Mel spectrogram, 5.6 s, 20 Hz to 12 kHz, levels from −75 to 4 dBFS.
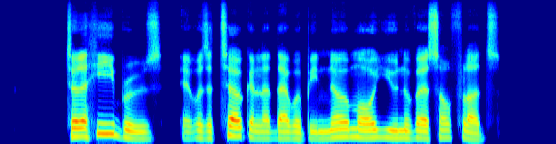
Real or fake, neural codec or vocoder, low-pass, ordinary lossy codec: fake; codec, 24 kHz, 0.9 kbps, WavTokenizer, large speech release; none; none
